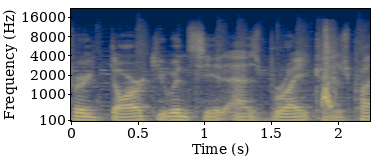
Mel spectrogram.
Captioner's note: graphics swishing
